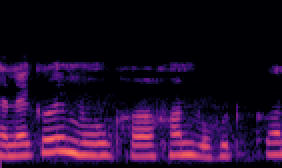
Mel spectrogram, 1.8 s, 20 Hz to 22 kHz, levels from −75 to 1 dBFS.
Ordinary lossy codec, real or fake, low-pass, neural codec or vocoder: none; fake; 7.2 kHz; vocoder, 44.1 kHz, 128 mel bands every 512 samples, BigVGAN v2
